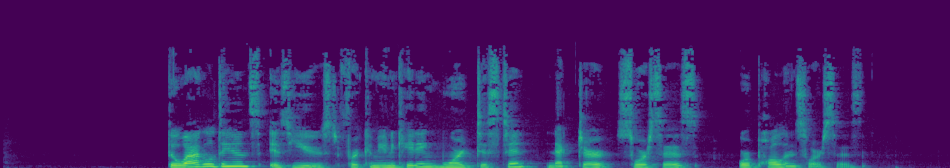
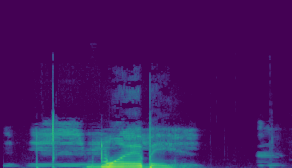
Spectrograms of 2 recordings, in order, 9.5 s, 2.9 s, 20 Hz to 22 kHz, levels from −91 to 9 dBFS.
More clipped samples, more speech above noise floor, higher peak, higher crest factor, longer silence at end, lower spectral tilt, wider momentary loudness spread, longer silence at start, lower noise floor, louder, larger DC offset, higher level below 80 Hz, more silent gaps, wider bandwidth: neither; first, 64 dB vs 60 dB; about the same, -2 dBFS vs -2 dBFS; about the same, 20 dB vs 18 dB; about the same, 0.95 s vs 1.05 s; about the same, -5.5 dB/octave vs -6.5 dB/octave; second, 12 LU vs 23 LU; first, 1.7 s vs 0.35 s; first, -85 dBFS vs -76 dBFS; second, -21 LUFS vs -17 LUFS; neither; second, -62 dBFS vs -44 dBFS; neither; first, 16 kHz vs 7.6 kHz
